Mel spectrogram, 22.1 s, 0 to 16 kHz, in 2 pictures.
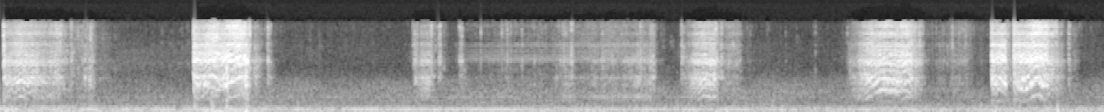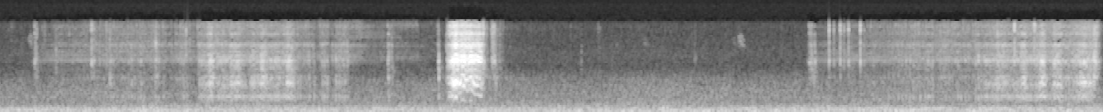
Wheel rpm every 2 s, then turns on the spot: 30, 20, 10, 20, 30, 30, 10, 10, 0, 10, 20.
10-16 18-22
